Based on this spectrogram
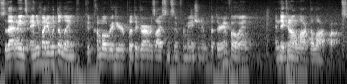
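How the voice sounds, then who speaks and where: Over noticeable background noise and audible room echo, a man talks at a very fast pace in a medium pitch with ordinary pitch variation. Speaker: real estate investor vlogger. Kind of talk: casual vlog storytelling. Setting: inside a rental house. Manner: casual, halting with repetitions.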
